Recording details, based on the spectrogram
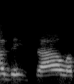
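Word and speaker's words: Abya Yala: Se escreve Abya e Yala, né? A-B-Y-A, espaço Y-A-L-A. Mas a gente fala Abya e Jala porque assim as nossas irmãs da Colômbia me ensinaram e elas, em honra, eu fui aprender isso com elas. eu pronuncio da forma como elas me disseram.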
